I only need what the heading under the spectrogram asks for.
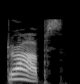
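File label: "drops", British English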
